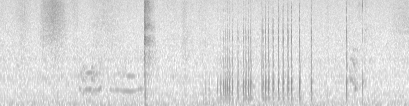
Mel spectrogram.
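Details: Red female Poodle puppy, three weeks old and newly able to toddle, gives thin, high squeaks that slide slightly downward near the first second, followed by a burst of quick rattling, clicking noises indoors.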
